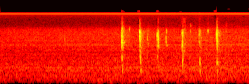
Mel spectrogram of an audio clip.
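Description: Computer keyboard keys typed in a quick, faint run of about six keystrokes starting about a second in: a short password being entered.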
